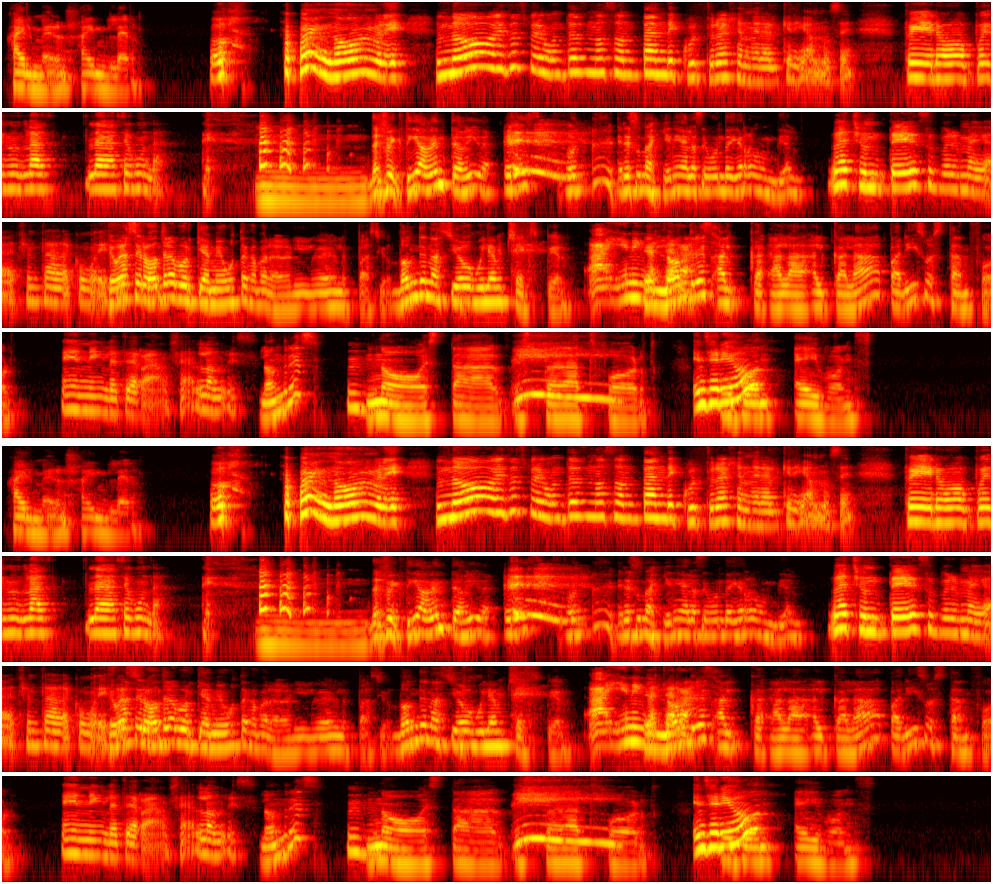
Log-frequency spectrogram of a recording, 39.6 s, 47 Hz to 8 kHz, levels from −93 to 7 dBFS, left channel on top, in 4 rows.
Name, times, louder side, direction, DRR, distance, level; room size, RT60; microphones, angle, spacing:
voice 1, 0.1-1.3 12.4-15.2 15.5-17.9 20.8-25.4 26.2-29.8 32.2-32.8 33.3-35.5 35.7-36.1 36.8-38.3, left 3 dB, 65° left, 0.5 m, -29 dB
voice 2, 2.1-2.4 2.8-10.4 10.7-11.5 11.9-13.0 14.9-15.5 18.1-21.3 25.6-26.7 30.3-32.0 33.1-33.5 34.8-35.9 36.6-37.3, right 1 dB, 5° right, 0.3 m, -25 dB
6.1 x 2.4 x 2.9 m
head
